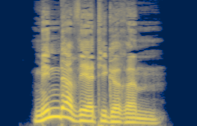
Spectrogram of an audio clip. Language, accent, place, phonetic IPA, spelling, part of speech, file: German, Germany, Berlin, [ˈmɪndɐˌveːɐ̯tɪɡəʁəm], minderwertigerem, adjective, De-minderwertigerem.ogg
- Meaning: strong dative masculine/neuter singular comparative degree of minderwertig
